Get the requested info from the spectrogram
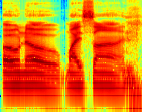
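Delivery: emotionless, very slow, flat, stilted wooden delivery. Mocking a film father's reaction to his son's death: imitating flat, emotionless overacting. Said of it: "he doesn't sound like he has any emotion at all".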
